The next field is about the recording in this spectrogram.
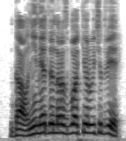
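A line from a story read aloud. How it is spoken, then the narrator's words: Furious yell over intercom. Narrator (Russian): яростно заорала Хельда в переговорное устройство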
